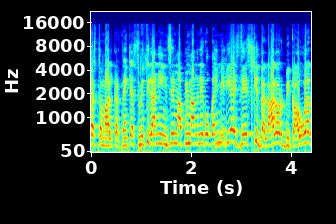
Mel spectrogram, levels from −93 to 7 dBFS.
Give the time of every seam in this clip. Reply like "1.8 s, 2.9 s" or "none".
2.7 s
